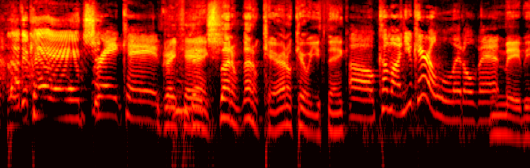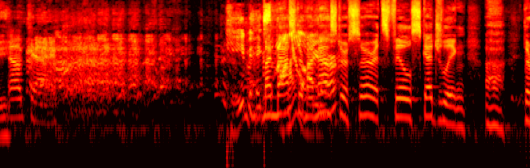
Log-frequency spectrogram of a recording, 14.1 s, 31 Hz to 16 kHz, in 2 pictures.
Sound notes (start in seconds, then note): 7.4 audience laughter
